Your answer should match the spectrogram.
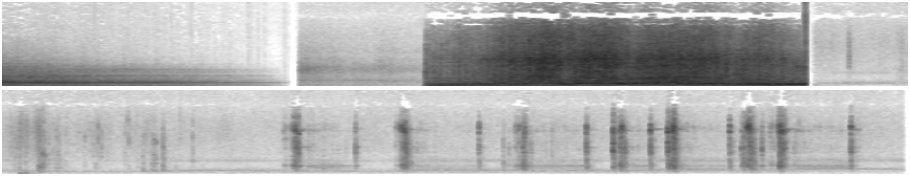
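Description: A held music chord fades out, then a car engine roars loudly for about four seconds and cuts off suddenly. Near silence follows, with faint scattered clicks as a telephone is handled.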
